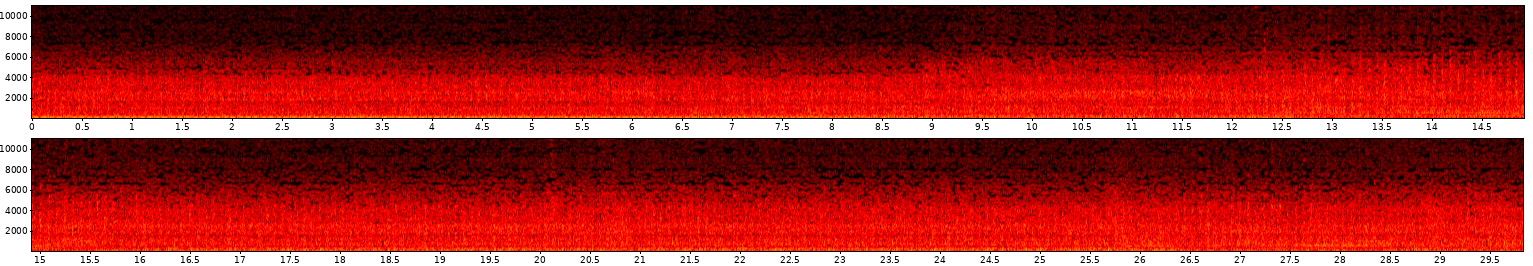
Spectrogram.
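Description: Belt-driven grass chopper running at speed, powered by a stationary engine, shredding long grass stalks fed in by hand. The steady mechanical din has a brief sag in pitch about halfway through and again near the end.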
